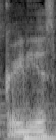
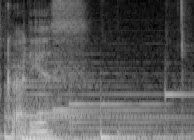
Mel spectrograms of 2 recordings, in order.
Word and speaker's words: Gradius: So I always pronounce this Gradius, but it's Gradius.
